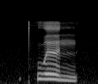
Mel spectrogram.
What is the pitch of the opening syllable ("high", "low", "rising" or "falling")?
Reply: falling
